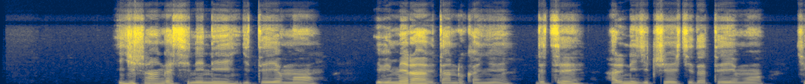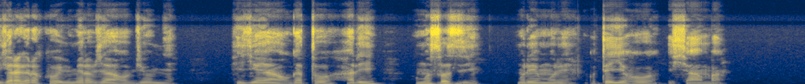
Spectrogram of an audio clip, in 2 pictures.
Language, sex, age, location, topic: Kinyarwanda, male, 18-24, Nyagatare, agriculture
